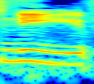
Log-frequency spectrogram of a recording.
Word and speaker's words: Niamh: probably asks you but it's spelled n i a MH but it's NE where are you from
